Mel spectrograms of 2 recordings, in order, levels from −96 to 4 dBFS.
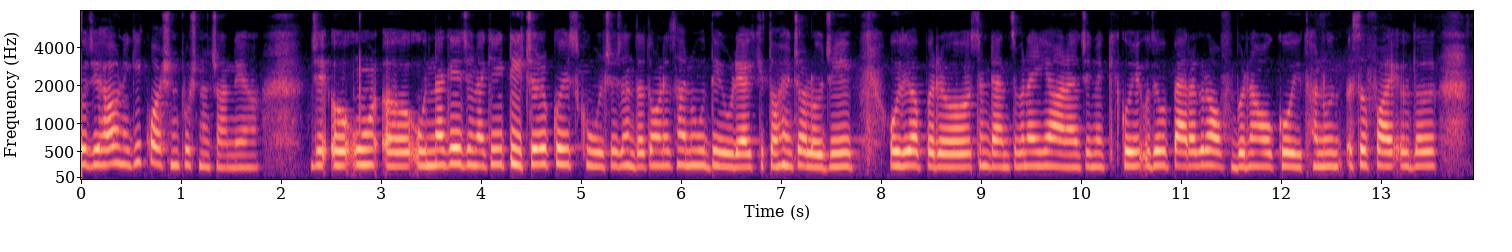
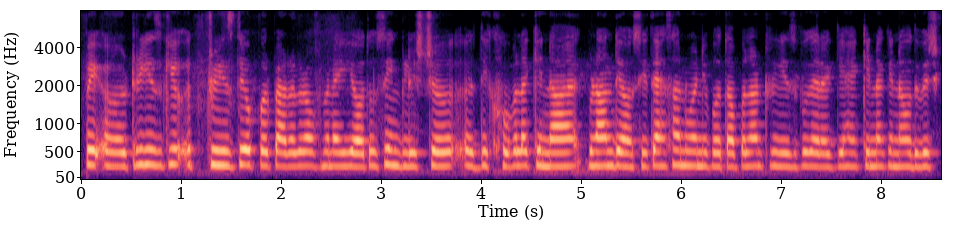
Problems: none marked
